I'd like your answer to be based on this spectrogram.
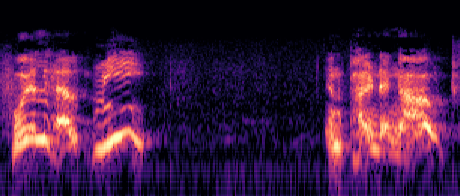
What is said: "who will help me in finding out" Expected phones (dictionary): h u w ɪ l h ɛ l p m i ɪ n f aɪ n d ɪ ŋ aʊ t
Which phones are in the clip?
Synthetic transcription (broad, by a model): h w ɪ l h ɛ l p m i ɪ n p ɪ n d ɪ ŋ aʊ t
